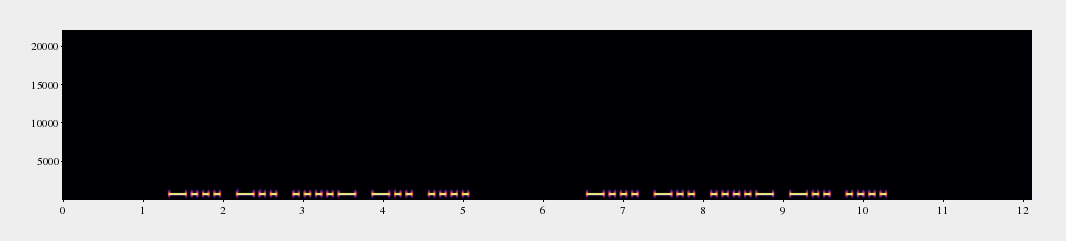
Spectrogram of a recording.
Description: Morse code, heard as a keyed tone, about 17 wpm, 700 Hz. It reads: BD4DH BD4DH
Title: DXCC-100 Call Signs - 5 Characters - Repeated 2x - 17wpm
